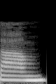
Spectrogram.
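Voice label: "daam6", Cantonese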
